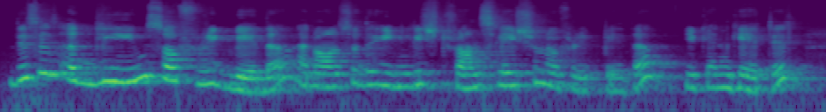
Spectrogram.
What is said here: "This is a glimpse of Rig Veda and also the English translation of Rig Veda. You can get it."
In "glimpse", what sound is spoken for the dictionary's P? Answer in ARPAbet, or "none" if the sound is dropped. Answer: none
